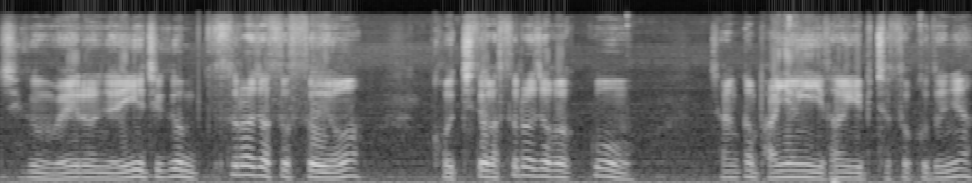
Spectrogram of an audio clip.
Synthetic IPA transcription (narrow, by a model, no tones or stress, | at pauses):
t͡ɕiɡɯmwe̞iɾʌɲaiɡe̞t͡ɕiɡɯms͈ʰɯɾʌd͡ʑʌs͈ʌs͈ʌjo | kʌt͡ɕʰide̞ɡas͈ɯɾʌd͡ʑʌɣak̚k͈o | t͡ɕaŋk͈anpaŋjaŋiːsʰaŋeɡe̞pi̥t͡ɕʰʌs͈ʌk͈ʌdɯɲo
